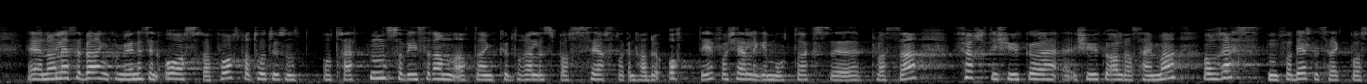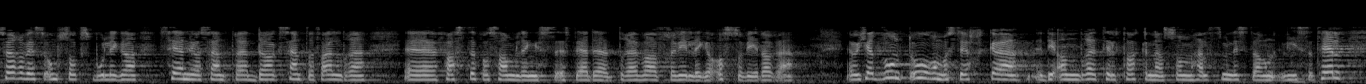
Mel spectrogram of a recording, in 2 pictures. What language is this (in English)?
Norwegian Nynorsk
